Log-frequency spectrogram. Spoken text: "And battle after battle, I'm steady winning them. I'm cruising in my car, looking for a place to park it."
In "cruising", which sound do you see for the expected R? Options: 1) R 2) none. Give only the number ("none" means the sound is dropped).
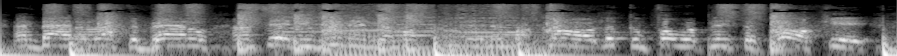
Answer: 2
